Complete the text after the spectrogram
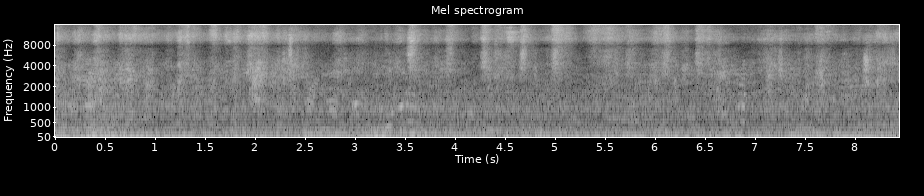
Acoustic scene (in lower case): park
